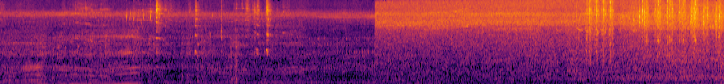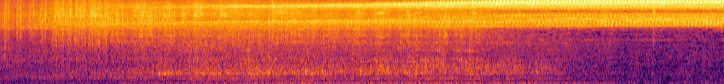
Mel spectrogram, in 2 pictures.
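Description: A train approaching and passing: its rumble builds to its loudest in the second half, with a run of rhythmic clicks as it nears. A high steady chirring of insects sets in about a quarter of the way through.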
